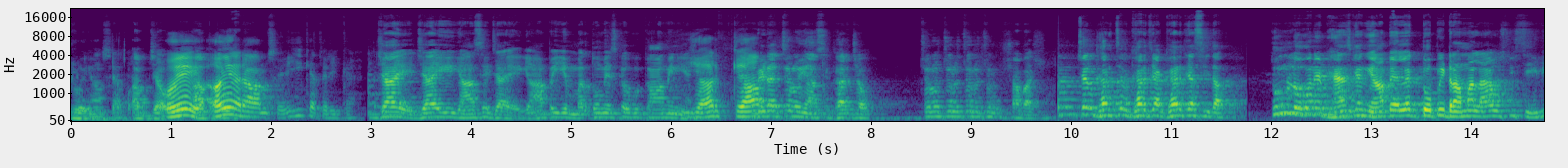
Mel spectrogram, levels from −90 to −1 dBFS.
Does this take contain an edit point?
yes; 3 cuts; at 2.9 s, 10.0 s, 11.7 s

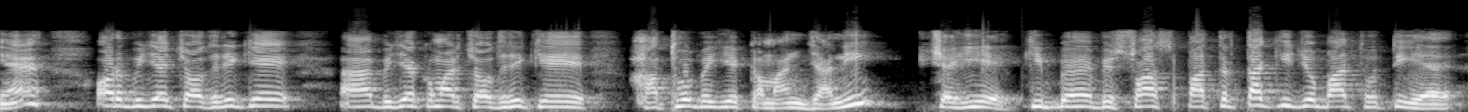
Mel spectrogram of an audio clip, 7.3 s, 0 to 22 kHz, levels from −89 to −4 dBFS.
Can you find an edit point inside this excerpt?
yes; 1 cut; at 5.1 s

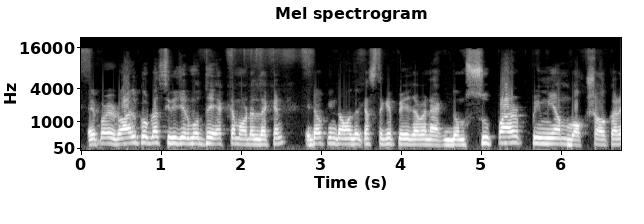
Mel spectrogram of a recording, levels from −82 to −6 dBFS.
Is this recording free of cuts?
yes; 0 cuts

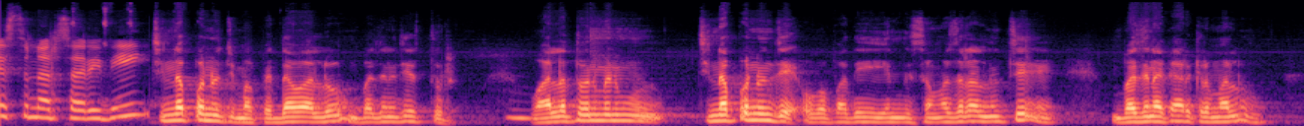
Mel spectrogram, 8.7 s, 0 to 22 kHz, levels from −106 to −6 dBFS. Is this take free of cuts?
no; 1 cut; at 1.0 s

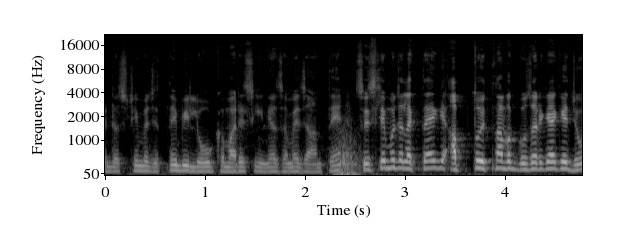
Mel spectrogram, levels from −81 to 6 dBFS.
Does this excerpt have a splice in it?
yes; 1 cut; at 2.4 s

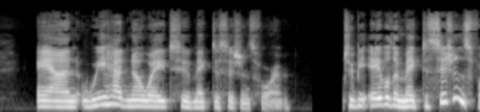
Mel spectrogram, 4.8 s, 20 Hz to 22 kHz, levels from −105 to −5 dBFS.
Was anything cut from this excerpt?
yes; 1 cut; at 3.2 s

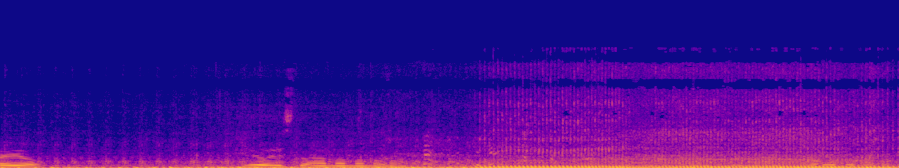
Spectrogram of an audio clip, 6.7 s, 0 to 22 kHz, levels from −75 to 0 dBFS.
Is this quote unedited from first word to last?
yes; 0 cuts

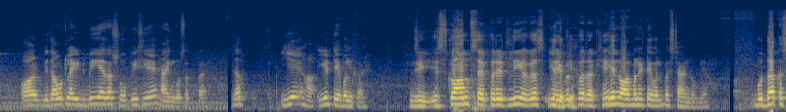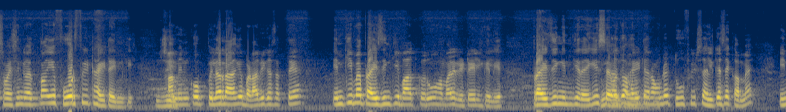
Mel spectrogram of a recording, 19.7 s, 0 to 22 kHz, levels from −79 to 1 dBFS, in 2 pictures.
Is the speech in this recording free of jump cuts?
no; 3 cuts; at 2.9 s, 9.3 s, 17.5 s

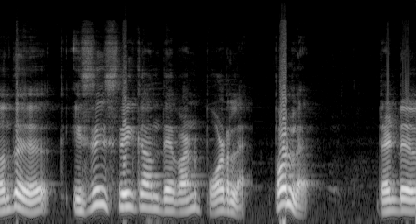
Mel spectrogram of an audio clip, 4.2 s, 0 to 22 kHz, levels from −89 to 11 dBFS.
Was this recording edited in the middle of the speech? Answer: yes; 1 cut; at 2.6 s

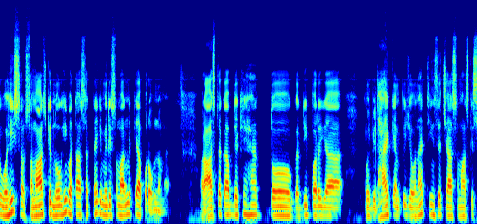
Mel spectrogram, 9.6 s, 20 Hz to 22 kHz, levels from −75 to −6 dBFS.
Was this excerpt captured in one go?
yes; 0 cuts

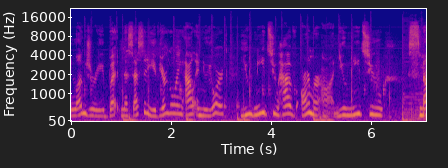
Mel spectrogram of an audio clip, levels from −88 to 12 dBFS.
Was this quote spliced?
no; 0 cuts

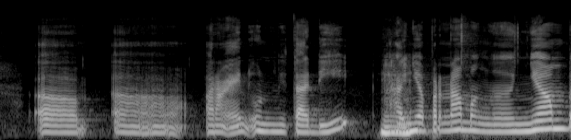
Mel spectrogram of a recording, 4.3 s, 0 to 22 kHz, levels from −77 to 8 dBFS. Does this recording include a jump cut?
no; 0 cuts

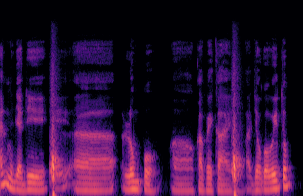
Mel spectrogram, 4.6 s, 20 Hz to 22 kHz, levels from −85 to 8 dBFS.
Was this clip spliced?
yes; 2 cuts; at 1.0 s, 3.6 s

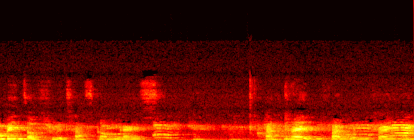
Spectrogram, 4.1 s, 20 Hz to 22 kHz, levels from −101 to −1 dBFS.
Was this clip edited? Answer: no; 0 cuts

